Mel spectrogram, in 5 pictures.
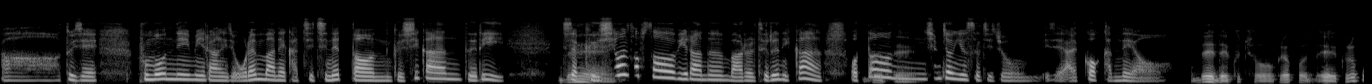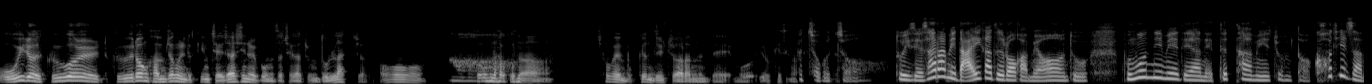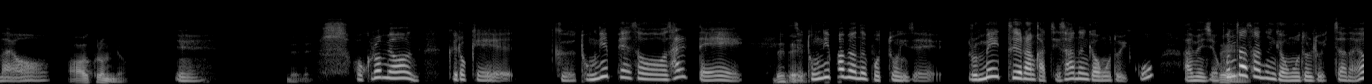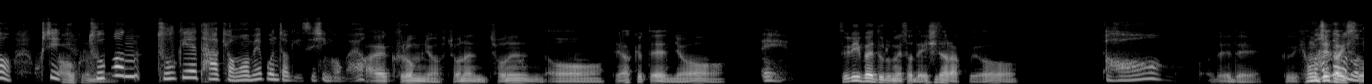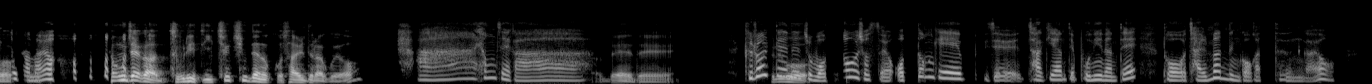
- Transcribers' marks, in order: laughing while speaking: "서운하구나"; other background noise; in English: "쓰리 베드룸에서"; laugh; inhale
- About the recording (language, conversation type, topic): Korean, podcast, 집을 떠나 독립했을 때 기분은 어땠어?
